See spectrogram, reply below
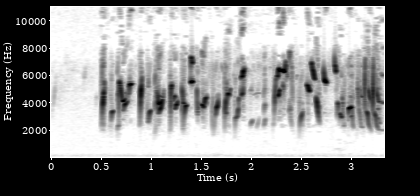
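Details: European goldfinch hen singing in the manner of a male, a dense, rapid burst of high chattering and tinkling notes lasting nearly three seconds, with a soft constant low hum.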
